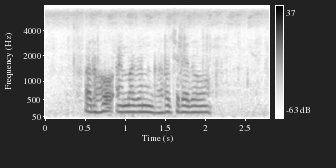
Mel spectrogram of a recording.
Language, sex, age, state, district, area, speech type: Santali, male, 18-30, West Bengal, Uttar Dinajpur, rural, spontaneous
